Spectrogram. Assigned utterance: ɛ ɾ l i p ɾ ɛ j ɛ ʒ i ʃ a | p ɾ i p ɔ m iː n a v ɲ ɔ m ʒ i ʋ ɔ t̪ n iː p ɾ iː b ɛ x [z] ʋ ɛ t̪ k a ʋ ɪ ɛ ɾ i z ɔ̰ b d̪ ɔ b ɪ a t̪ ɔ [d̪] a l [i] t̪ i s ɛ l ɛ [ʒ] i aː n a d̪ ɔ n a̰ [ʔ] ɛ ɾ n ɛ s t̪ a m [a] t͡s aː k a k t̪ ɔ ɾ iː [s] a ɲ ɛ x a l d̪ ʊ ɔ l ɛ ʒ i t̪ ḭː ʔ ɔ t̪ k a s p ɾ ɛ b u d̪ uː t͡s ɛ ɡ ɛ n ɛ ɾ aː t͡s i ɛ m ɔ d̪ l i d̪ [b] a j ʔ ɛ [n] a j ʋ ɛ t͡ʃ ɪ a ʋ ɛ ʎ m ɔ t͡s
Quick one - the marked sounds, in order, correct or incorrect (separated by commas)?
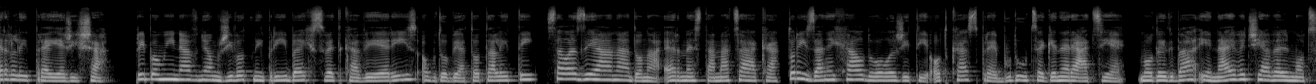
incorrect, incorrect, correct, incorrect, correct, correct, incorrect, correct, correct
